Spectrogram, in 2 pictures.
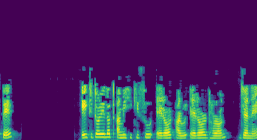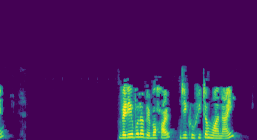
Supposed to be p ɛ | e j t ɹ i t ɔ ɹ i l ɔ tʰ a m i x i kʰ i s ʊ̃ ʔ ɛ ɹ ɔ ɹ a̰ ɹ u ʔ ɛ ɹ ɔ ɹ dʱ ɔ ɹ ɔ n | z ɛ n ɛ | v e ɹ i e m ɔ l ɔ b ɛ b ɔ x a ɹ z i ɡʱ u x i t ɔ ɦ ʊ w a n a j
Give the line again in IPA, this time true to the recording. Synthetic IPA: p ɛ | e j t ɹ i t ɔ ɹ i l ɔ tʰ a m i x i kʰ i s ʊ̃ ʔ ɛ ɹ ɔ ɹ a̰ ɹ u ʔ ɛ ɹ ɔ ɹ dʱ ɔ ɹ ɔ n | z ɛ n ɛ | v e ɹ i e b ɔ l ɔ b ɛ b ɔ x a ɹ z i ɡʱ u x i t ɔ ɦ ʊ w a n a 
